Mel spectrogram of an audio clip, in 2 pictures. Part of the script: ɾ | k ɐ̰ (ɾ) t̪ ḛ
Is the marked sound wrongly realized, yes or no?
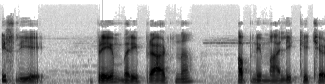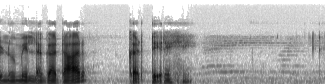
no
